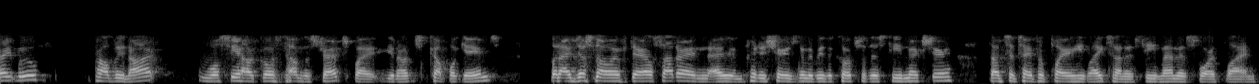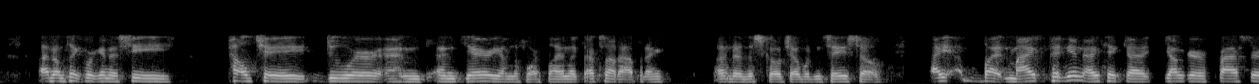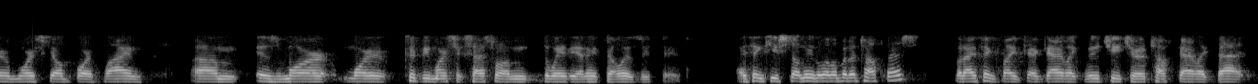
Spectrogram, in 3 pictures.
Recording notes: we open up the Phone and Text lines to let your hot takes fly!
